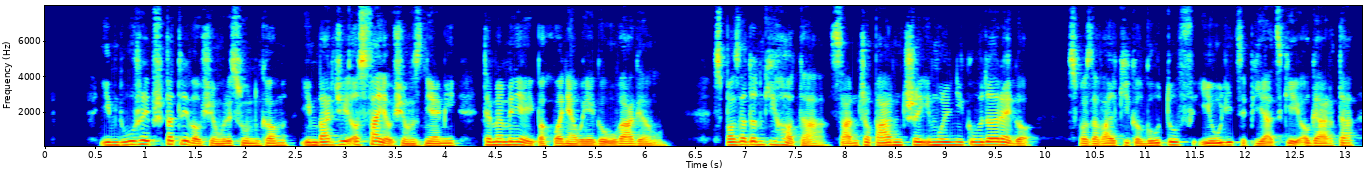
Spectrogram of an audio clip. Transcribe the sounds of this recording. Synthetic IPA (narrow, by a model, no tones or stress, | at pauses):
imd̪wuʐɛjpʂɘ̥pat̪ɾɘvawɕɛ̃ɾɘsuŋkɔmimbaɾd͡ʑejʔɔsfajawɕɛ̃w̃zɲemʲit̪ɛmːɲejpɔxwaɲawɘjɛɡɔṵvaɡɛ̰̃w̃ | spɔzad̪ɔnkʲixɔt̪asa̰nt͡ʂɔpant͡ʂɘimulɲikuvd̪ɔɾɛɡɔ | spɔzavalkʲikɔɡut̪ufḭulʲit̪sɘpʲija̰t̪skʲejɔ̰ɡa̰ɾt̪a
